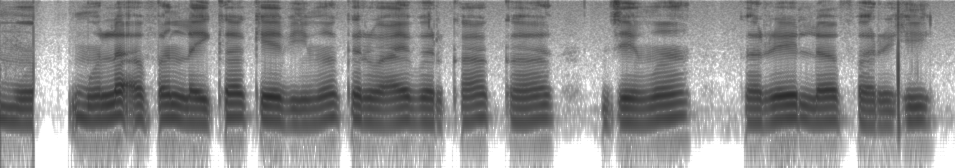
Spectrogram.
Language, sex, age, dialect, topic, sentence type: Chhattisgarhi, male, 18-24, Central, banking, question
